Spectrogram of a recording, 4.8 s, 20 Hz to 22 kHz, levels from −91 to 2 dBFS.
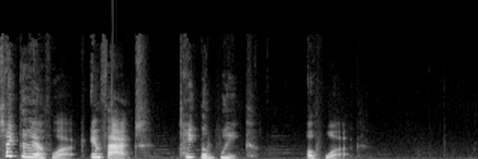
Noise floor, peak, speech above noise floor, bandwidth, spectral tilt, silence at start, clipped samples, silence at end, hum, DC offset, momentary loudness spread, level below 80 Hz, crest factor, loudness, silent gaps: -62 dBFS; 0 dBFS; 42 dB; 16.5 kHz; -4.5 dB/octave; 0 s; under 0.1%; 1.3 s; none; under 0.1%; 14 LU; -62 dBFS; 22 dB; -20 LUFS; none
